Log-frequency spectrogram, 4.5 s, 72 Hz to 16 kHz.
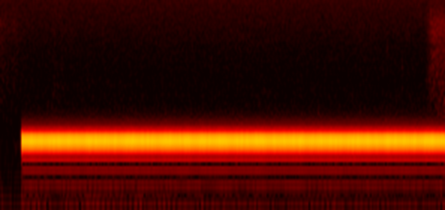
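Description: A pure 432 Hz sine tone starts abruptly and holds perfectly steady and loud, with no other sound around it.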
